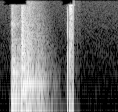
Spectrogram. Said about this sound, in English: And just then, the ballroom door bursts open.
